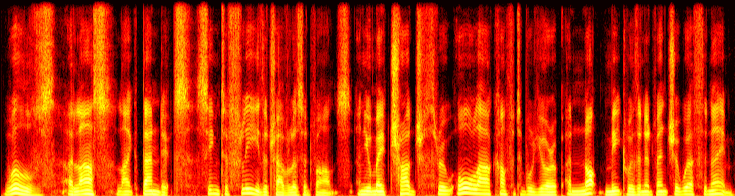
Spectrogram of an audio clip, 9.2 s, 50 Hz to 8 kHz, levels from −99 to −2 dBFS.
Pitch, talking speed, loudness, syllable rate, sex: 130 Hz, 185 wpm, -18 LUFS, 4.9 syllables/s, male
